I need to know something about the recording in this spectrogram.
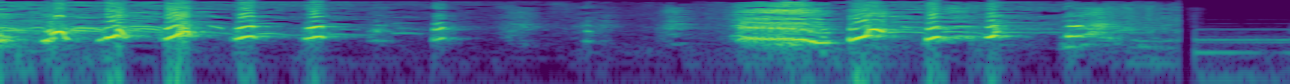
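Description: A person laughing hard in quick, short bursts that trail off after about a second and a half, then a second bout of laughter about two and a half seconds in.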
